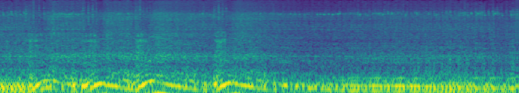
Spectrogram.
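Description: A car engine fitted with a CB Performance Magnaspark II ignition runs close by, a steady idle broken by a few quick throttle blips early on before settling back to an even, low running note.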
